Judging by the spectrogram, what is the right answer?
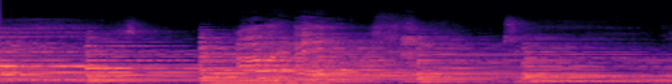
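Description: A solo male voice singing a hymn with piano accompaniment; new piano chords are struck about once a second and fade between strikes.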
